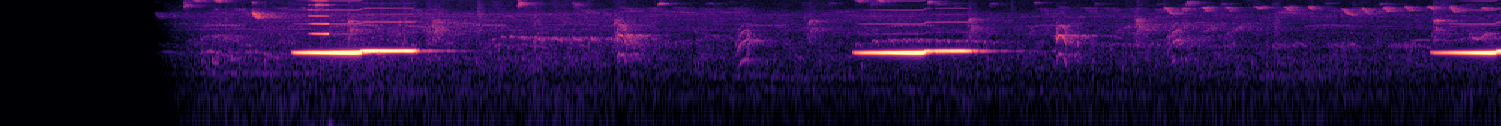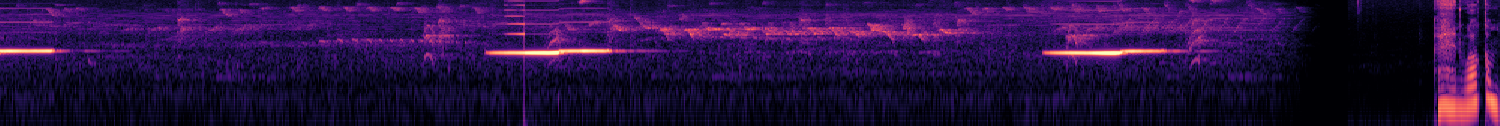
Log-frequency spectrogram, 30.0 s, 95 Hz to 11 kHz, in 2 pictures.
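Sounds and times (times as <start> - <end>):
birds chirping: 1.6 - 28.1
insects buzzing: 1.7 - 27.8
sunbittern whistling: 2.0 - 6.6, 8.5 - 27.6
speech: 29.4 - 30.0.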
